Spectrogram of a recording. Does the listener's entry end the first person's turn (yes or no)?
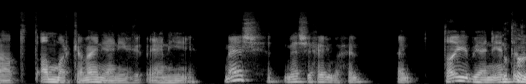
yes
